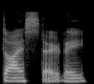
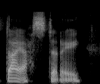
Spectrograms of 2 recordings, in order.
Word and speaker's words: diastole: And when it relaxes, we have diastole, which I've heard some Americans pronounce as diastole. So diastole is how I heard it pronounced usually in the UK.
